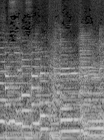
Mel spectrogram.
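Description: Electric blues guitar playing a single-note lick over bass guitar, the notes stepping quickly up and down.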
